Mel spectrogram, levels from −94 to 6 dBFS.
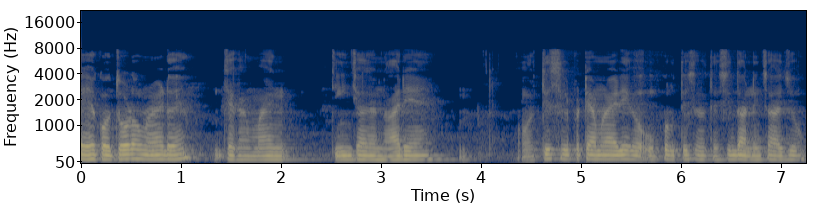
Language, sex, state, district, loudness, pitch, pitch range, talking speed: Marwari, male, Rajasthan, Churu, -32 LUFS, 110 Hz, 100-115 Hz, 200 wpm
